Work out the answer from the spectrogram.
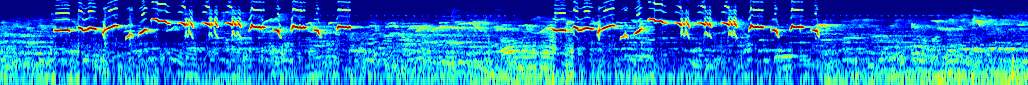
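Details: Oriental magpie-robin sounding a fighting challenge to a rival; two loud bursts of quick, sharp whistles and chattering notes, each lasting about three seconds, separated by a quieter gap with faint background sound.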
